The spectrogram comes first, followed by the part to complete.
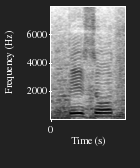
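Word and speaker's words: Tissot: Tiso ang tamang pronounce daw po rito.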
